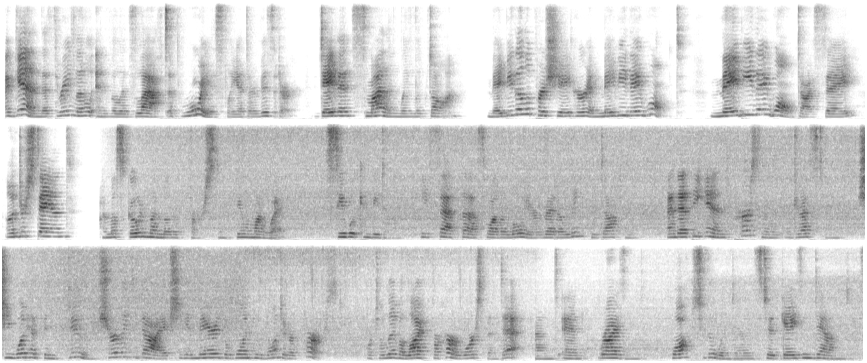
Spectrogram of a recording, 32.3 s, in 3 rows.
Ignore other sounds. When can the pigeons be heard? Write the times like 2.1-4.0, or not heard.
not heard.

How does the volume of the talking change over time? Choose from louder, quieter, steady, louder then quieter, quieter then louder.
steady.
